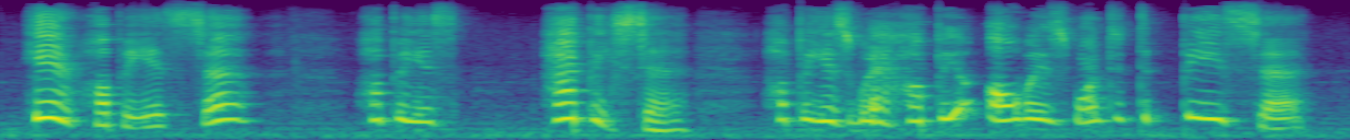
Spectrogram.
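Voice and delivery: tiny, very high, piping frog voice. Hoppy answering from the water when someone calls for him, in a tiny voice. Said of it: "A tiny voice answered".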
